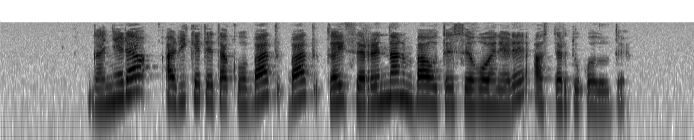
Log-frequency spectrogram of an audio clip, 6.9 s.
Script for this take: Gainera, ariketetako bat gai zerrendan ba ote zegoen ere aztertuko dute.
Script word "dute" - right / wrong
right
